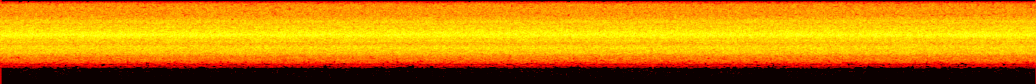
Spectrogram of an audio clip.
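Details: Cicadas singing in summer, a dense, unbroken high buzzing drone that holds steady at one level throughout, with no pauses, pulses or other sounds.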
